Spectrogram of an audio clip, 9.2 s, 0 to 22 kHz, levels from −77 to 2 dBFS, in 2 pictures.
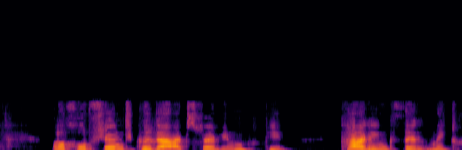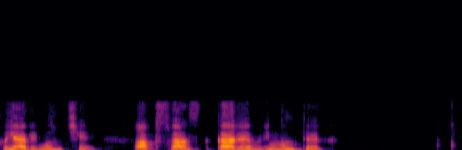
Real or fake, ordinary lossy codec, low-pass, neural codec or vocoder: fake; MP3, 64 kbps; 7.2 kHz; codec, 16 kHz in and 24 kHz out, 0.6 kbps, FireRedTTS-2 codec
